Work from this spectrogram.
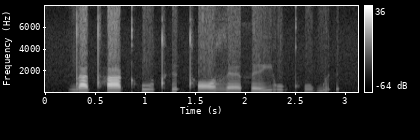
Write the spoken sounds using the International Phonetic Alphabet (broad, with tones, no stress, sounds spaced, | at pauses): d ä˦˨ tʰ ä˦ kʰ u˦ tʰ ɪ˦ ʔ tʰ ɔ˨ z ɛ˨ θ e˦ j u˦ kʰ u˨ b ɪ˦ ʔ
